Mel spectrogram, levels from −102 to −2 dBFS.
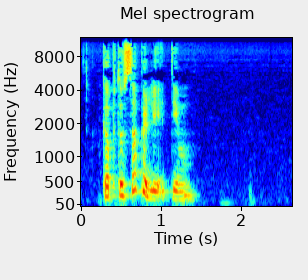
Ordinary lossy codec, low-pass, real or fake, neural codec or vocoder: Opus, 64 kbps; 10.8 kHz; real; none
